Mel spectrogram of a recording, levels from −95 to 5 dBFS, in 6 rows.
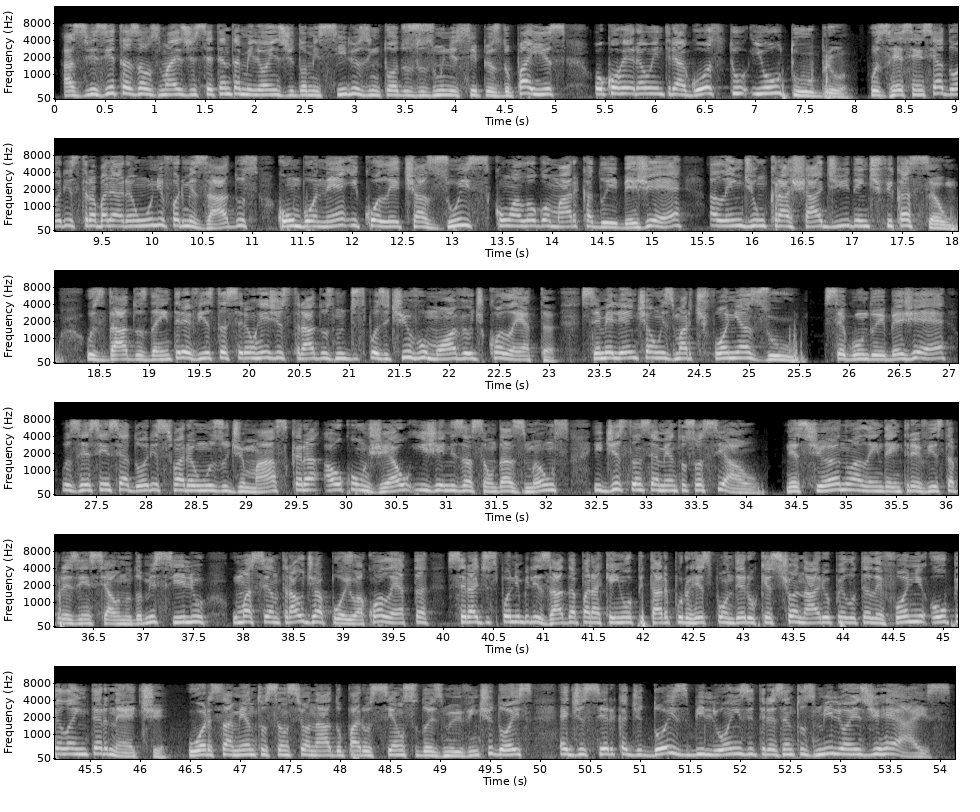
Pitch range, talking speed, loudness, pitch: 175-215 Hz, 130 wpm, -16 LUFS, 200 Hz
